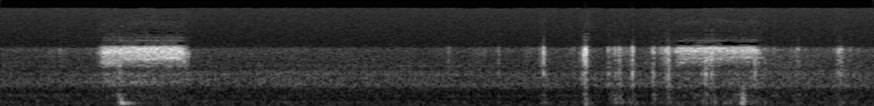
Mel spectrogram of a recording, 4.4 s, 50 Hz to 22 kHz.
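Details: Owl out on a porch at night, 1:53 AM, May 5, 2013. One harsh breathy hiss is followed by scratching and clattering, then a softer, ragged rasp.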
